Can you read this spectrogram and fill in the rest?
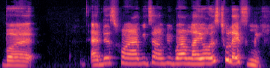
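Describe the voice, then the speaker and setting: A woman in her late twenties with a fairly high voice talks in a casual group conversation. She is animated and slangy, joking her way through her points as a podcast panelist. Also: fairly quick. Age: late 20s.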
